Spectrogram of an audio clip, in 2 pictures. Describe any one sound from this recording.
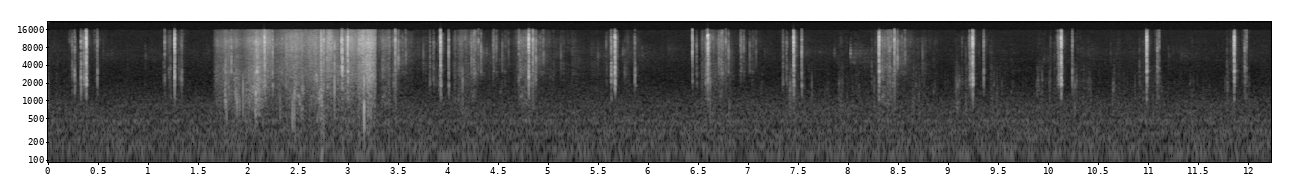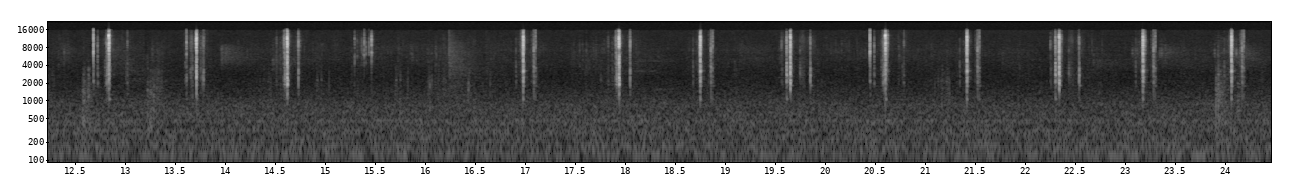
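Short, sharp clicks sound as items are dropped into place.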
